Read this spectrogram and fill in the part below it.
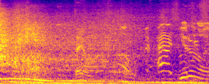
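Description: A car accelerates hard away from a car show, its engine roaring in a steady low rumble that rises over several seconds beneath close, continuous conversation.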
